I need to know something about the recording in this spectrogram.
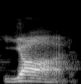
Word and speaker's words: Yod: The 4-letter name of God in Hebrew begins with the 10th letter of the Hebrew alphabet, which is pronounced Yod, Y-O-D, not unlike God. Sounds just like God.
